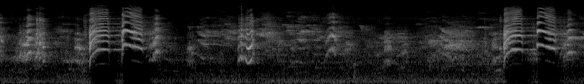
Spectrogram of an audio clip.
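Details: Captive jenday parakeets at Mysore Zoo: bursts of loud, shrill screeches with rasping, stacked tones, two strong pairs near the start and end, over a steady background of softer chatter from the group.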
